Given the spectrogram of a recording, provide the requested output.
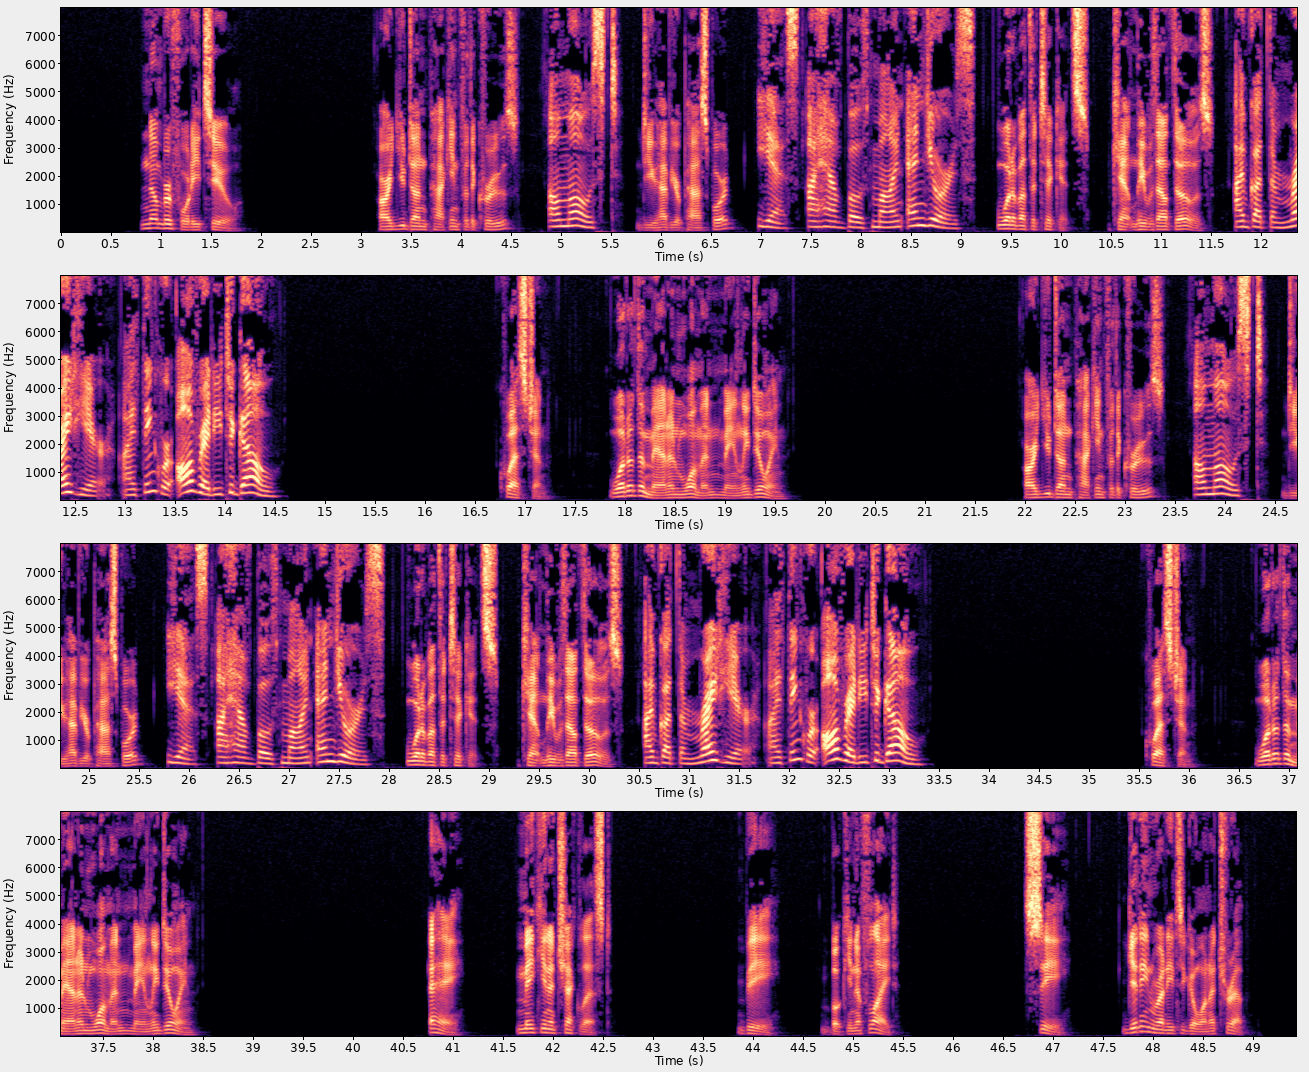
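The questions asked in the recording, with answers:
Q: What are the man and woman mainly doing?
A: C: Getting ready to go on a trip.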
